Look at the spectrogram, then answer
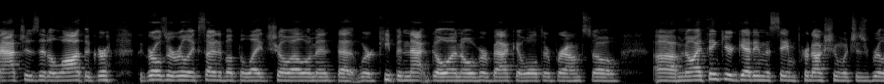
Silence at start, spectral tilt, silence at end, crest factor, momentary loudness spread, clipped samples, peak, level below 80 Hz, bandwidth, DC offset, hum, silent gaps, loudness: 0 s; -5 dB/octave; 0 s; 18 dB; 7 LU; under 0.1%; -8 dBFS; -74 dBFS; 12.5 kHz; under 0.1%; none; none; -27 LUFS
